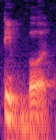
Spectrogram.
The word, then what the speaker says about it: তিব্বত: উচ্চারণ স্বাভাবিক থাকে অর্থাৎ ব এর সঙ্গে যদি ব ফলা হিসেবে যুক্ত থাকে সেক্ষেত্রে ব এর উচ্চারণ স্বাভাবিক থাকবে যেমন তিব্বত উচ্চারণ হবে তিব্বত সাব্বাস 90 ঠিক ব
